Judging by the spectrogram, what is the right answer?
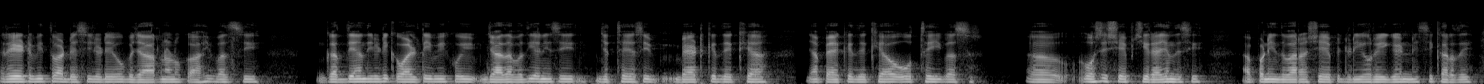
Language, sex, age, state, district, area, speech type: Punjabi, male, 45-60, Punjab, Fatehgarh Sahib, urban, spontaneous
